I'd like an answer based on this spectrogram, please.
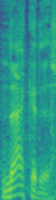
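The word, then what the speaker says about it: Natchitoches: success yeah sure has nakadis that's how you say it huh t-o-c-h-e-s got it by the way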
